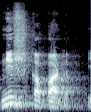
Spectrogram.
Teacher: यहां पर देखिए ये क्या है, मूर्धन्य श बीच में आ रहा है, ये है ना मूर्धन्य श।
